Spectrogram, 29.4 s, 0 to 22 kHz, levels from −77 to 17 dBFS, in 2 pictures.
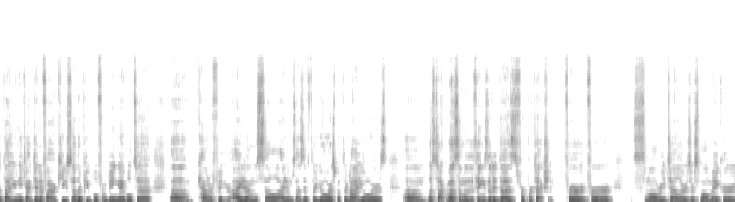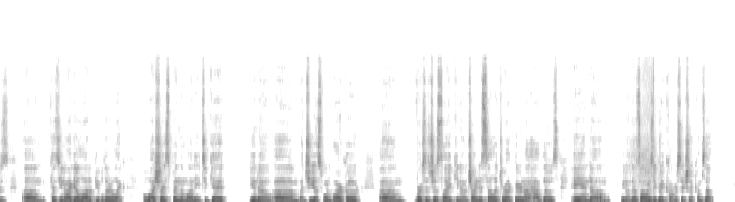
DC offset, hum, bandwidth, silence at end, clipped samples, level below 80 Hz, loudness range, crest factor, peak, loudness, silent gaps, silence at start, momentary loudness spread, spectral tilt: under 0.1%; none; 16 kHz; 0.45 s; under 0.1%; -70 dBFS; 1 LU; 16 dB; -12 dBFS; -28 LUFS; 11.15-11.28 s, 12.50-12.62 s, 15.66-15.70 s, 17.47-17.56 s, 19.32-19.69 s, 22.20-22.28 s, 22.88-22.94 s, 26.99-27.12 s; 0 s; 8 LU; -6 dB/octave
